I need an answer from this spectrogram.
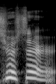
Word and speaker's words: Chasseur: I do love, one of my favorite jokes though is when he when Gus mispronounces the last name and he's like, it's Chasseur, it's French Huguenot or whatever.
